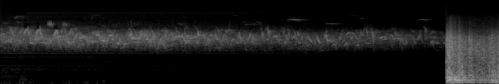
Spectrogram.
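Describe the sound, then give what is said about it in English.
A steady high chorus of insects or birds fills the air, then a sudden loud crack of thunder from a lightning strike deep in a forest bursts in near the end and keeps rumbling. “It begins with a lightning strike deep in the forest.”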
